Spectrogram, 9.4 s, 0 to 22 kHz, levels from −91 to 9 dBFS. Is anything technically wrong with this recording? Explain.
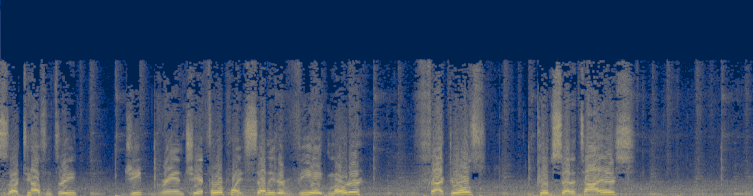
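Yes. Damaged data in a compressed stream at 0.37 s, 2.51–2.53 s, 3.30–3.32 s and 5.64 s: the decoder misreads corrupted frames and resyncs, producing brief chirps or blips.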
